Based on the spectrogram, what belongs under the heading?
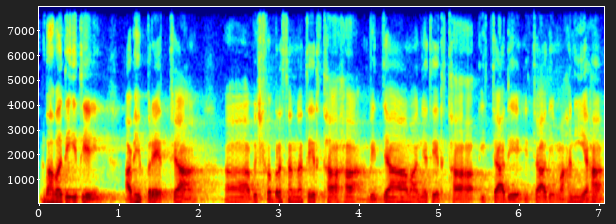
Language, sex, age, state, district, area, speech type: Sanskrit, male, 18-30, Telangana, Mahbubnagar, urban, spontaneous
